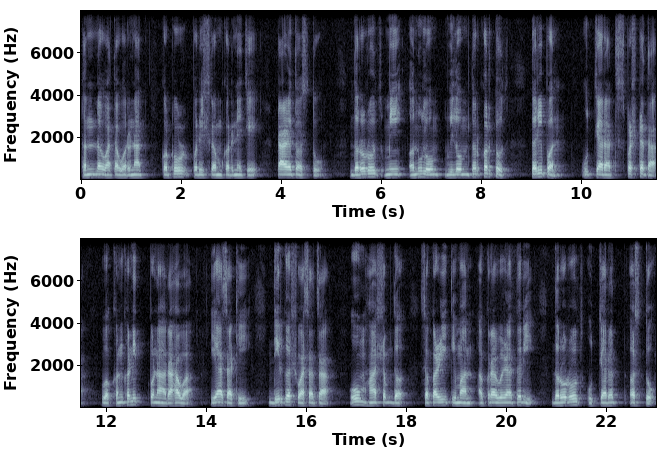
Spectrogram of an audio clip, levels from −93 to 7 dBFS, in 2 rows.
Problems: background sounds at intervals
